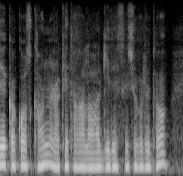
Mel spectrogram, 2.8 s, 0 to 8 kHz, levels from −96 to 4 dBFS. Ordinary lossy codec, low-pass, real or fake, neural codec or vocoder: none; none; real; none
